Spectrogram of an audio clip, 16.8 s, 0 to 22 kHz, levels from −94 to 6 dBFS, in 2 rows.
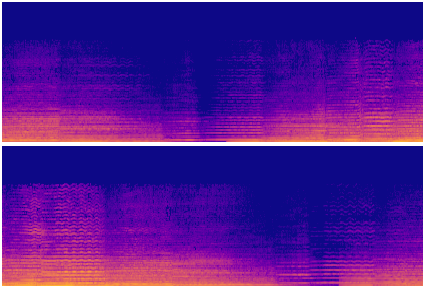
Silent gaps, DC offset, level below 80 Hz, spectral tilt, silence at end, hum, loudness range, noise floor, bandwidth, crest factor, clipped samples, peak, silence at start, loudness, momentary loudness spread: none; under 0.1%; -50 dBFS; -7 dB/octave; 0 s; none; 18 LU; -49 dBFS; 12.5 kHz; 20 dB; under 0.1%; -2 dBFS; 0 s; -20 LUFS; 22 LU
